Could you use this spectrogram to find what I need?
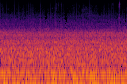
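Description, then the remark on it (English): A car with a loud, rumbling exhaust muffler drones steadily, a deep continuous growl holding at an even level with no voices. “Fart muffler. You got a fart muffler.”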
